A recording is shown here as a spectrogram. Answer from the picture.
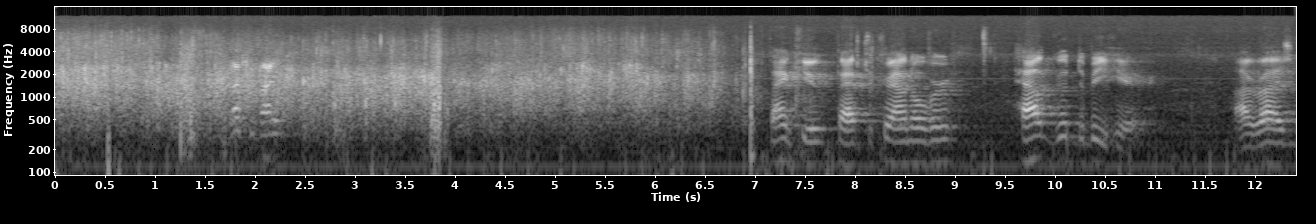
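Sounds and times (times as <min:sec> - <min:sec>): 
audience applause: 0:00.0 - 0:07.2
speech: 0:01.8 - 0:02.9, 0:07.2 - 0:11.0, 0:11.8 - 0:12.4.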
